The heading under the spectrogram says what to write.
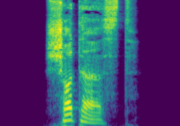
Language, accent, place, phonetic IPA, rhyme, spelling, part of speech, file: German, Germany, Berlin, [ˈʃɔtɐst], -ɔtɐst, schotterst, verb, De-schotterst.ogg
- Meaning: second-person singular present of schottern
